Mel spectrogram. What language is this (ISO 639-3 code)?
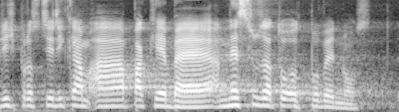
ces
